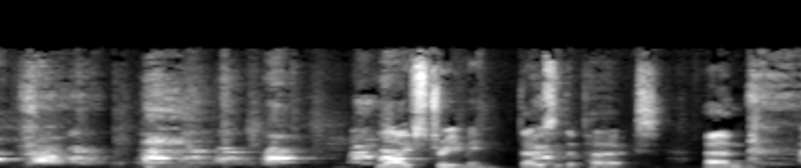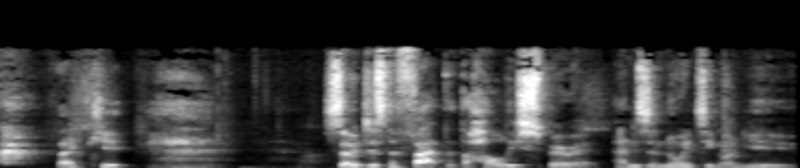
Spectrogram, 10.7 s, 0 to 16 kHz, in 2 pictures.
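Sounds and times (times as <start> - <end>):
dogs barking: 0.0 - 2.9, 3.6 - 4.0, 5.3 - 5.7
speech: 2.6 - 6.6, 7.6 - 10.6.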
